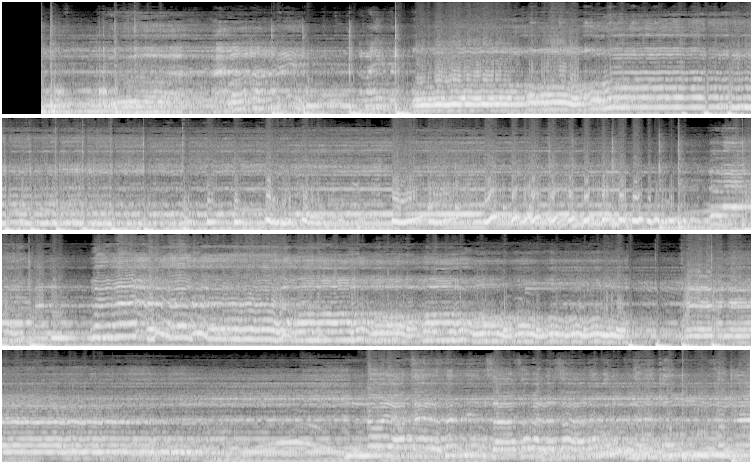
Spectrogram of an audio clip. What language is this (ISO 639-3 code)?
tha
